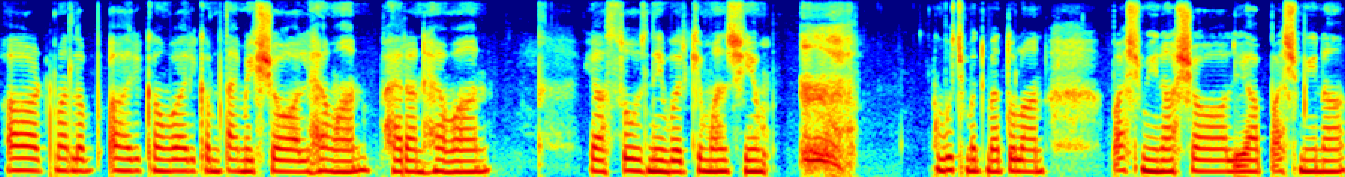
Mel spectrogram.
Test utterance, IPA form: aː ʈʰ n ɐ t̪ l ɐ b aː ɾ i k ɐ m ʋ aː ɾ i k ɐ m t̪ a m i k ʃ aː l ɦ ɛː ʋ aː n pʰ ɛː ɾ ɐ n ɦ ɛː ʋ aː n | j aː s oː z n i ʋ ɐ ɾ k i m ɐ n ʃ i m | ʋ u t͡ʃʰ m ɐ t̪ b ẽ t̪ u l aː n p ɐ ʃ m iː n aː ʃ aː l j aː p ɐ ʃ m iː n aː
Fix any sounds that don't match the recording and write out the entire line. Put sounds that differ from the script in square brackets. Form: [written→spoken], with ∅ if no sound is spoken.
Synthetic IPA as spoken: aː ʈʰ [n→m] ɐ t̪ l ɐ b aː ɾ i k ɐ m ʋ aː ɾ i k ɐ m t̪ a m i k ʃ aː l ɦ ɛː ʋ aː n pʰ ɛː ɾ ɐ n ɦ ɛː ʋ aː n | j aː s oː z n i ʋ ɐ ɾ k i m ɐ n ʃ i m | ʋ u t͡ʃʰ m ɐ t̪ [b→m] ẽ t̪ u l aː n p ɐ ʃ m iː n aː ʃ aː l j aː p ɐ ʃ m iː n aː

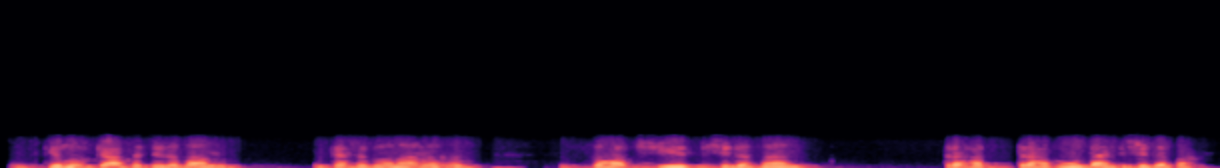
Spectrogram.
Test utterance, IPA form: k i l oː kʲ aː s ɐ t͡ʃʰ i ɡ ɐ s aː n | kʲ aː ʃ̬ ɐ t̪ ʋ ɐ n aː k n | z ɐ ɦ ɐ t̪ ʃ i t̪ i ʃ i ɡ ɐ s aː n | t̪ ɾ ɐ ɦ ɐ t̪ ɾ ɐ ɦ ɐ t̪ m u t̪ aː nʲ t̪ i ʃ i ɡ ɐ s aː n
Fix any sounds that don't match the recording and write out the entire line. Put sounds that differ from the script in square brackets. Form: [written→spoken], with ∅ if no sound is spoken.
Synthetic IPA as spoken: k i l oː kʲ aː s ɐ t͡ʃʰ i ɡ ɐ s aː n | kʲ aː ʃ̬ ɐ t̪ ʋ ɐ n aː [k→∅] n | z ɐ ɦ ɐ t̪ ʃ i t̪ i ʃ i ɡ ɐ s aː n | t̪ ɾ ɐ ɦ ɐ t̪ ɾ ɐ ɦ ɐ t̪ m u t̪ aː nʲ t̪ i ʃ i ɡ ɐ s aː n

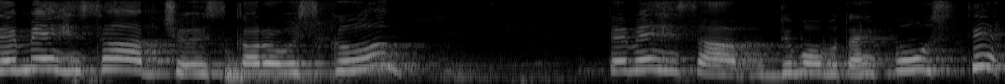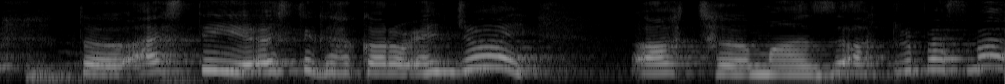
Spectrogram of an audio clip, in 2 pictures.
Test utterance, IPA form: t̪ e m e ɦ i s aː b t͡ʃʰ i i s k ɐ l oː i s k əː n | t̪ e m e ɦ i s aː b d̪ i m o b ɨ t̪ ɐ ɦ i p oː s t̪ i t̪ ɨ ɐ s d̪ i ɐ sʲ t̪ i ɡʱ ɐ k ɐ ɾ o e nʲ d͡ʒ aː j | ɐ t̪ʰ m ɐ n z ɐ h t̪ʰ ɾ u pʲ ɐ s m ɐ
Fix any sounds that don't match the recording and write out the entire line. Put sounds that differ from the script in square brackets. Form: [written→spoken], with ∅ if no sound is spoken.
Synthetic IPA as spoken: t̪ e m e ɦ i s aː b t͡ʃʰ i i s k ɐ [l→ɾ] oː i s k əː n | t̪ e m e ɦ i s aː b d̪ i m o b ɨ t̪ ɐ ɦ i p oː s t̪ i t̪ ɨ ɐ s [d̪→t̪] i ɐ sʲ t̪ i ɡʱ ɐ k ɐ ɾ o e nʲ d͡ʒ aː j | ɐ t̪ʰ m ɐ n z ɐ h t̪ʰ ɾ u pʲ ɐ s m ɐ

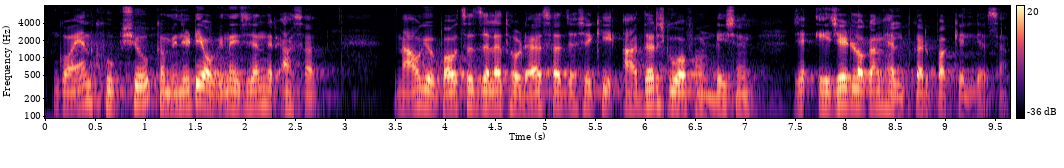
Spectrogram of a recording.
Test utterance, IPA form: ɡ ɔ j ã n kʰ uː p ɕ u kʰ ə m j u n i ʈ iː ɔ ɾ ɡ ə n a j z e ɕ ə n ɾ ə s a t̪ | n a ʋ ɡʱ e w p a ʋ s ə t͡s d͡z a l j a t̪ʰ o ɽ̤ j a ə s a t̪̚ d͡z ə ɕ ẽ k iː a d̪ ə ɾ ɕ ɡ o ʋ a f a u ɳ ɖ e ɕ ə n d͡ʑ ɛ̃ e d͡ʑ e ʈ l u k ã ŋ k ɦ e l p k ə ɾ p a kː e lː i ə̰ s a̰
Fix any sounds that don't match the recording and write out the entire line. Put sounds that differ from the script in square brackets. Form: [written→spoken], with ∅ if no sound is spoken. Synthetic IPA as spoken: ɡ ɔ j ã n kʰ uː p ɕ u [kʰ→k] ə m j u n i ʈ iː ɔ ɾ ɡ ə n a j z e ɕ ə n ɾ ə s a t̪ | n a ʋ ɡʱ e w p a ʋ [s→t͡s] ə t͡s d͡z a l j a t̪ʰ o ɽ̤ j a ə s a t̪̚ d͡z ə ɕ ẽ k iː a d̪ ə ɾ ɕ ɡ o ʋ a f a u ɳ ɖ e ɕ ə n d͡ʑ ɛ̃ e d͡ʑ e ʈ l [u→ɔ] k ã ŋ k ɦ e l p k ə ɾ p a kː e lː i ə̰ s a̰

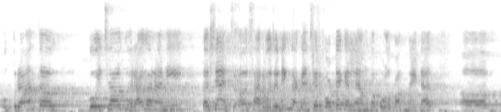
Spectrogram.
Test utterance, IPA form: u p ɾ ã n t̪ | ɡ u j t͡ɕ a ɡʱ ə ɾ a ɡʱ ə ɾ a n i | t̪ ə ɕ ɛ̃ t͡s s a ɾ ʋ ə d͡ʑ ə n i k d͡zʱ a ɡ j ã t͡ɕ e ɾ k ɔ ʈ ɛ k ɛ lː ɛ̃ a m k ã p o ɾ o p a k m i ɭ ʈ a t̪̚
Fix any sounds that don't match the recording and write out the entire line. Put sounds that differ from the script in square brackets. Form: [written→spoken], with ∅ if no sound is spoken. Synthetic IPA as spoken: u p ɾ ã n t̪ | ɡ [u→o] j t͡ɕ a ɡʱ ə ɾ a ɡʱ ə ɾ a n i | t̪ ə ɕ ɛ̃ t͡s s a ɾ ʋ ə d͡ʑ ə n i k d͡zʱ a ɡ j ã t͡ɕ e ɾ k ɔ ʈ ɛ k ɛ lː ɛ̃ a m k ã p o [ɾ→ɭ] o p a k m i ɭ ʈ a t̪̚

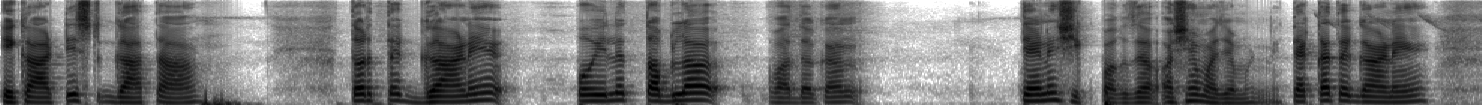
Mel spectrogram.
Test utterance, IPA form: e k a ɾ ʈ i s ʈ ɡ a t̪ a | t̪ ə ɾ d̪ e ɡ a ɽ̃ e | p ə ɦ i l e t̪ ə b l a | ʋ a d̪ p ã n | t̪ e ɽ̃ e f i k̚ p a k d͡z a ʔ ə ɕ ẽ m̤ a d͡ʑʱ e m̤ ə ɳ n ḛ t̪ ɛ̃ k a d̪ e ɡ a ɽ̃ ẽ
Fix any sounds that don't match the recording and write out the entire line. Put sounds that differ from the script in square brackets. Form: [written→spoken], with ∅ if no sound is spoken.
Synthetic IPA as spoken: e k a ɾ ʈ i s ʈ ɡ a t̪ a | t̪ ə ɾ [d̪→t̪] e ɡ a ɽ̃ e | p ə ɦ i l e t̪ ə b l a | ʋ a d̪ [p→k] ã n | t̪ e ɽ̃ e [f→ɕ] i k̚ p a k d͡z a ʔ ə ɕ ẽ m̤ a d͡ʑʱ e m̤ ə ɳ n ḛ t̪ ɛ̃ k a [d̪→t̪] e ɡ a ɽ̃ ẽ

